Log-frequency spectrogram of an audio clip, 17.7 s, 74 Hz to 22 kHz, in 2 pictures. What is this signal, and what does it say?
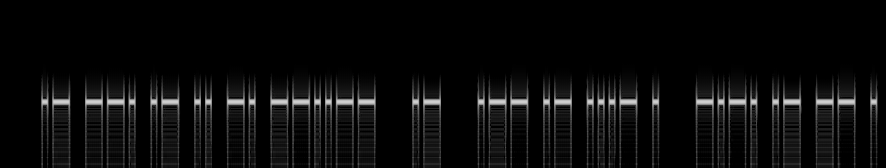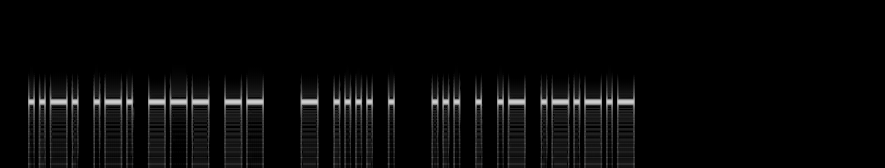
Morse code, heard as a keyed tone, about 22 wpm, 700 Hz. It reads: AGAIN, A WAVE CAME FROM THE SEA.
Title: Sentences from Top 1400 Words 22wpm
